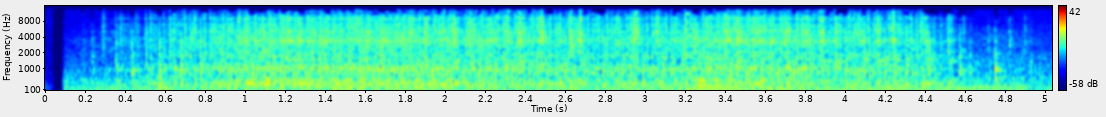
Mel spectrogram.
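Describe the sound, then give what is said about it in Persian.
A sewing machine in a small tailor's shop, where five apprentices are at work sewing men's clothing, runs steadily for about five seconds, a dense mechanical whir with rapid rattling stitches and a fast, even rhythm, fading in at the start and easing off at the end. “33 ساله در یک دکان کوچک خیاطی همراه با 5 تن شاگردش سرگرم کار است و لباس های مردانه می دوزد.”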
